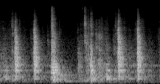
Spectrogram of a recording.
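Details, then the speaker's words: Gator cold start attempt with a flat battery (owner notes it had been rewired): quick dry clicks, about four a second, with no cranking at all as the starter solenoid chatters. "Oh, battery's flat."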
